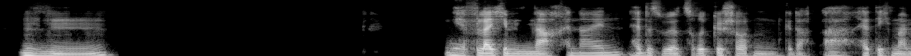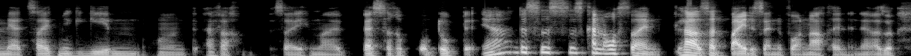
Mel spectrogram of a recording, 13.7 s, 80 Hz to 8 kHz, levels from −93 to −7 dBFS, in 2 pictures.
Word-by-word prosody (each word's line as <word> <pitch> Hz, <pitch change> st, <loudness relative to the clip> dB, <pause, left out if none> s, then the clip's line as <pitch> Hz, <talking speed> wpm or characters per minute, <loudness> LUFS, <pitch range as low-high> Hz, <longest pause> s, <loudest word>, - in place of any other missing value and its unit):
Mhm. 105 Hz, 0 st, -1 dB, 2.5 s
Ja, 120 Hz, -3 st, -1 dB
vielleicht 115 Hz, -1 st, +6 dB
im 105 Hz, -2 st, 0 dB
Nachhinein 120 Hz, +6 st, -2 dB
hättest 115 Hz, 0 st, -4 dB
du 110 Hz, -, -2 dB
da 100 Hz, -, +1 dB
zurückgeschaut 110 Hz, -1 st, -2 dB
und 100 Hz, 0 st, -9 dB
gedacht: 95 Hz, -2 st, -11 dB
„Ah, 100 Hz, -3 st, -7 dB
hätte 115 Hz, -1 st, -4 dB
ich 110 Hz, -, -10 dB
mal 100 Hz, -2 st, -2 dB
mehr 95 Hz, -2 st, -3 dB
Zeit 100 Hz, 0 st, -2 dB
mir 100 Hz, -2 st, -4 dB
gegeben 100 Hz, 0 st, -5 dB
und 90 Hz, -2 st, -13 dB
einfach, -, -, -7 dB, 0.2 s
sage 90 Hz, 0 st, -6 dB
ich 90 Hz, -, -8 dB
mal, 85 Hz, -2 st, -10 dB
bessere -, -, 0 dB
Produkte.“ 105 Hz, 0 st, -2 dB
Ja, 215 Hz, -, 0 dB
das 270 Hz, -1 st, +2 dB
ist, 260 Hz, 0 st, +2 dB
das 250 Hz, 0 st, 0 dB
kann 245 Hz, -5 st, +6 dB
auch 210 Hz, -, +5 dB
sein. 100 Hz, -, +1 dB
Klar, -, -, +10 dB
es -, -, -1 dB
hat -, -, +3 dB
beides -, -, +7 dB
seine 90 Hz, -1 st, -4 dB
Vor 90 Hz, -, -2 dB
und 85 Hz, -, -11 dB
Nachteile, 90 Hz, 0 st, -4 dB
ne, -, -, -9 dB
also -, -, -1 dB
105 Hz, 190 wpm, -26 LUFS, 95-120 Hz, 2.5 s, Klar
